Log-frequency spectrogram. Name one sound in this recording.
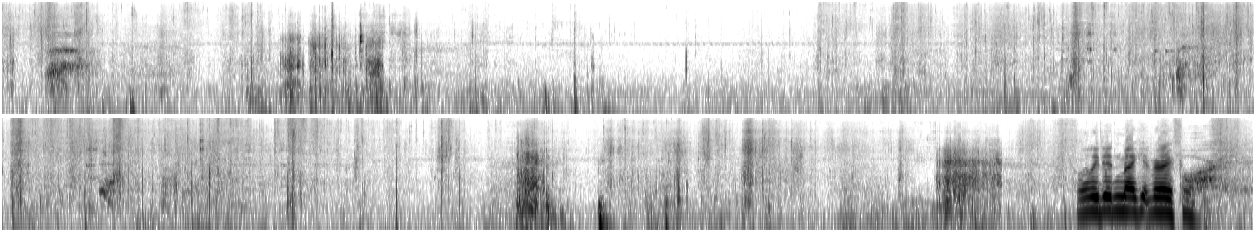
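Dry branches scrape and rustle as a person pushes through brush.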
